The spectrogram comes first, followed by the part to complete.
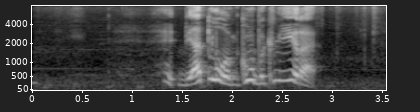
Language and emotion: Russian, positive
